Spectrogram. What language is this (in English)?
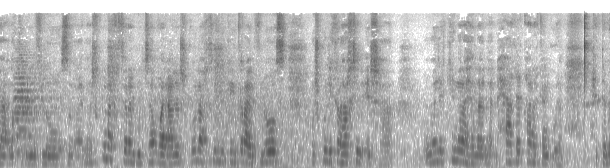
Arabic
